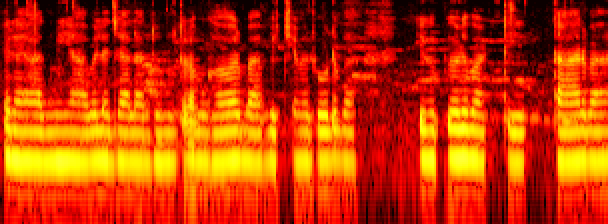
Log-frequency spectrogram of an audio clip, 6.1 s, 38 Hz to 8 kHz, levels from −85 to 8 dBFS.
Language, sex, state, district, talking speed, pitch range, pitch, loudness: Bhojpuri, female, Uttar Pradesh, Deoria, 165 wpm, 170-175 Hz, 175 Hz, -18 LUFS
